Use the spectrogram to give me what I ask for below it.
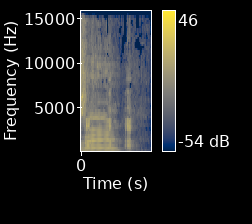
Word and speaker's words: Ralph Lauren: Ralph Lauren jean jumpsuit.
